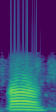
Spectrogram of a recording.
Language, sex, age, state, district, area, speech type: Tamil, female, 18-30, Tamil Nadu, Namakkal, rural, conversation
